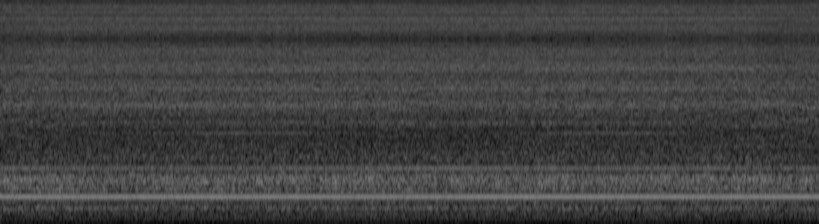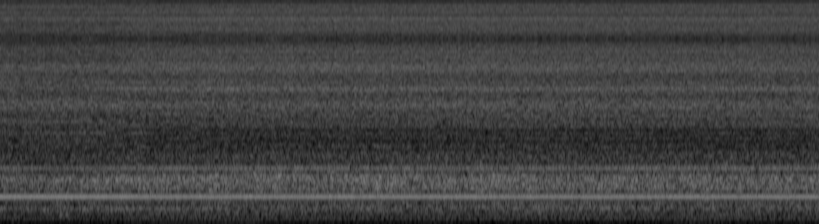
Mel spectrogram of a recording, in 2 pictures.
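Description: An electric sanding machine hums steadily nearby.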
